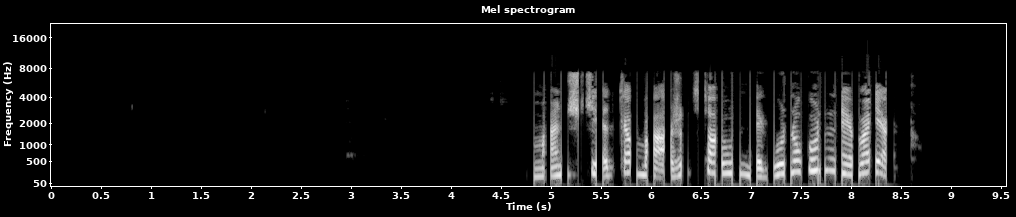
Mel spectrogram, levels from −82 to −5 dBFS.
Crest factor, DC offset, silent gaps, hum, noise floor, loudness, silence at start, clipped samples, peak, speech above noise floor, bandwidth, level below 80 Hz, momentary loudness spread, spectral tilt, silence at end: 20 dB; under 0.1%; none; none; under -90 dBFS; -16 LUFS; 4.85 s; under 0.1%; 0 dBFS; over 74 dB; 7.8 kHz; -54 dBFS; 5 LU; -4 dB/octave; 1.2 s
